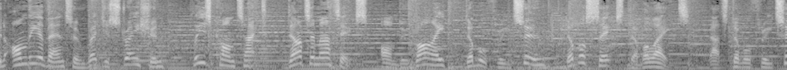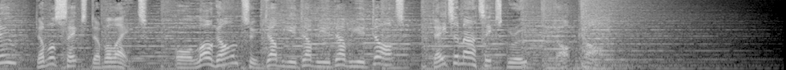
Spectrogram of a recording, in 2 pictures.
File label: debate english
